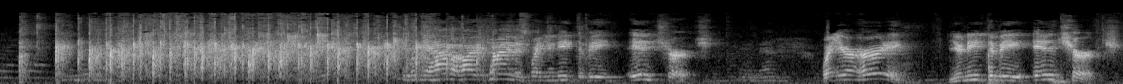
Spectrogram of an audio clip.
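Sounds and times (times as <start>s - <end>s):
crowd applauding: 0.2s - 5.2s
speech: 5.2s - 7.2s, 8.2s - 11.2s.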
